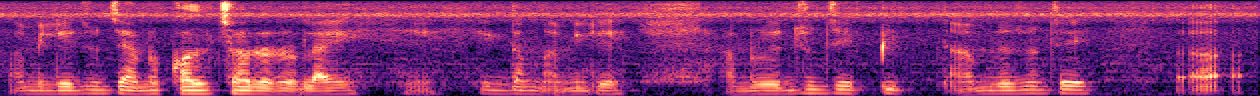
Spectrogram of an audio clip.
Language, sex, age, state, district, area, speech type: Nepali, male, 18-30, West Bengal, Kalimpong, rural, spontaneous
